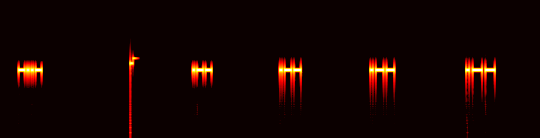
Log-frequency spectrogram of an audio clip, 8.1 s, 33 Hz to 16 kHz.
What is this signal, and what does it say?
Morse code, heard as a keyed tone, about 32 wpm, spaced as for 8 wpm, 700 Hz. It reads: X WWWW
